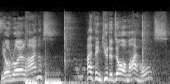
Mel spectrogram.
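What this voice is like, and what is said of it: Put-on British accent, not convincing. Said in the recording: “I think I do a better British accent than she does.”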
